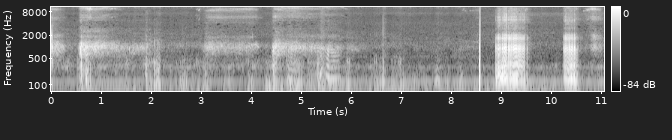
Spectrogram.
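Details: Sleeping Shih Tzu snoring loudly: irregular low snorting and rattling snores, noisy breathing of a flat-faced breed; snoring.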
